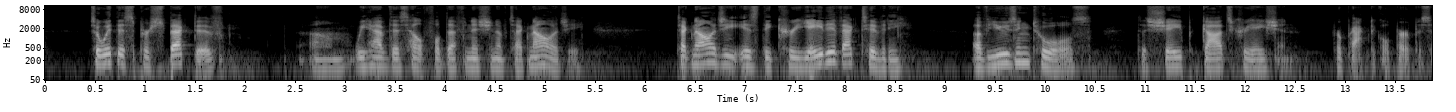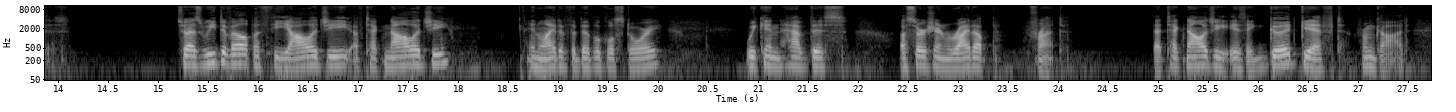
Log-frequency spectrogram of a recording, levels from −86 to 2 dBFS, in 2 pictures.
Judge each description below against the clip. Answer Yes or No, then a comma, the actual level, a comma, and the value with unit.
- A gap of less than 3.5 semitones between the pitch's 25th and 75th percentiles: Yes, average, 2.9 semitones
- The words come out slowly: Yes, slow, 125 wpm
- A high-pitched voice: No, low, 120 Hz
